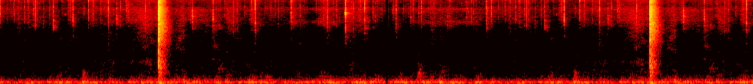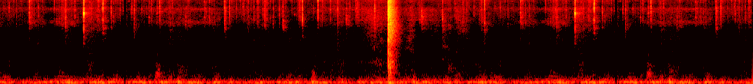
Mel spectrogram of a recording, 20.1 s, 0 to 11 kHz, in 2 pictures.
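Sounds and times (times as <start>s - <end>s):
fire crackling: 0.0s - 20.0s
fire low rumble: 0.0s - 20.0s
loud sharp fire pops: 2.1s - 2.4s, 8.6s - 9.0s, 15.2s - 15.6s.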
